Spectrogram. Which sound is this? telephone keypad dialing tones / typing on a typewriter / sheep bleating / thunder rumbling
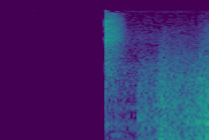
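thunder rumbling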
